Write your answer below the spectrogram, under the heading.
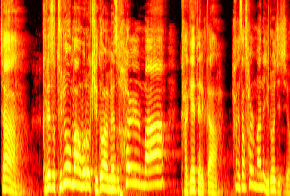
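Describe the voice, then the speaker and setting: A man speaks in a high voice with very wide swings in pitch. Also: moderate pace. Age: 50s. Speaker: pastor. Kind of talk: sermon.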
